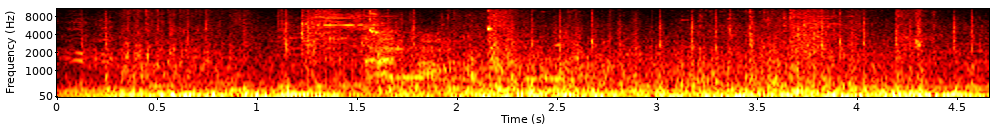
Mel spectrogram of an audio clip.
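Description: A horse whinnies amid clanking mechanical battle noise in Age of Empires II, a brief neigh partly buried in a busy, steady game soundscape.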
